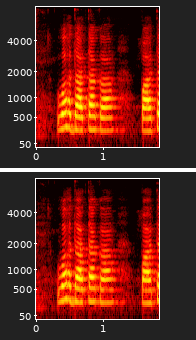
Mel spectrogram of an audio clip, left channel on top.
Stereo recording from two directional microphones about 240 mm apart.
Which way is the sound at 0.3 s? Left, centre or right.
Centre.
